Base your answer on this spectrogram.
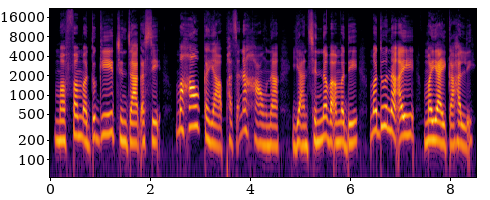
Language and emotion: Manipuri, happy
